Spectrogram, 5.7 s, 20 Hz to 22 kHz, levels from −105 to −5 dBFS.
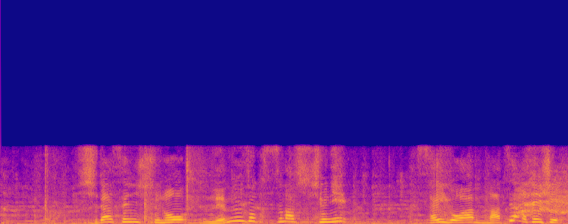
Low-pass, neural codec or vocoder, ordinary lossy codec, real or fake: none; codec, 16 kHz, 4 kbps, FreqCodec, smaller model; none; fake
